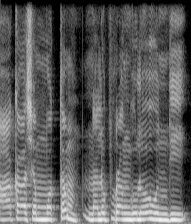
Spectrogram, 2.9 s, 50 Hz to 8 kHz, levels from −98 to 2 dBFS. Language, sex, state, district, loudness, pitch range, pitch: Telugu, male, Telangana, Hyderabad, -11 LUFS, 220-235 Hz, 225 Hz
